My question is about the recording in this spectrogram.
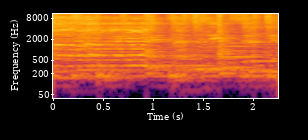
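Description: Klezmer band playing live, a man singing over the instruments with a steady beat of about four strokes a second.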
